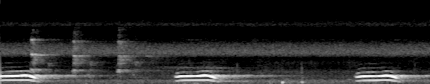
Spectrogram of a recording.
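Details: Collared forest falcon calling from dense tropical rainforest in Latin America: three loud, hollow, nasal notes spaced about two seconds apart, each steady and then dropping off at the end. A few soft clicks are heard between the calls.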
